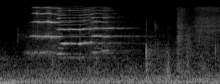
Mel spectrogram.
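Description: A wooden door creaks as it swings open.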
